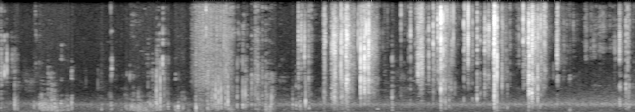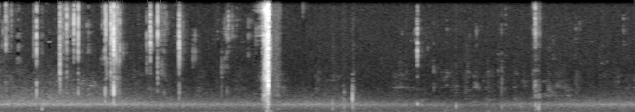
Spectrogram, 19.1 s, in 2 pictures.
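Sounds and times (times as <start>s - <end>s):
person chewing and crunching: 0.0s - 13.7s.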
